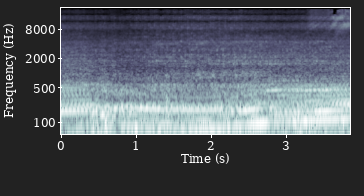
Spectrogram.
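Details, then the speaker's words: Daihatsu Hijet pickup three-cylinder, revived after sitting 5–6 years in a barn, driven out of the garage: steady, even low putter with no knocks, misses or surges; idles and pulls smoothly, running fine. "we finally got her out of the garage as you can hear she's running fine"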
